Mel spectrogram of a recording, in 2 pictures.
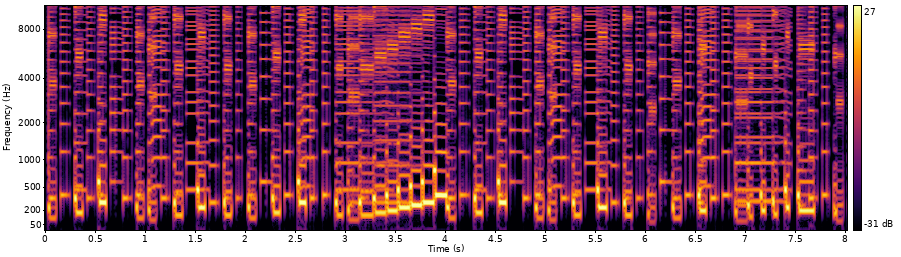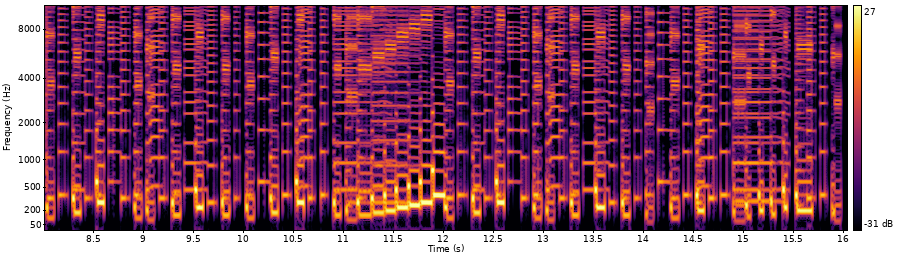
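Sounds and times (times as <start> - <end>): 
8-bit ringtone: 0.1 - 16.0.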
